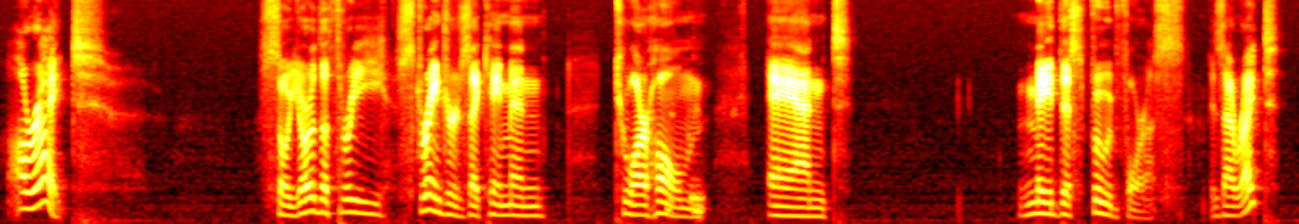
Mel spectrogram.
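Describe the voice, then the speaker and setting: A man puts on a gruff character voice at medium pitch, speaking at a very slow pace with long, frequent pauses and lively intonation. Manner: gruff, questioning.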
